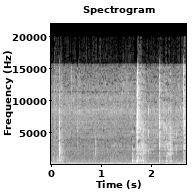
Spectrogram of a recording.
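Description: Dried red chillies and five-spice seeds fry in hot oil left from frying a fish head, a quiet sizzle broken by crisp bursts of popping and a few utensil scrapes on the pan.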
